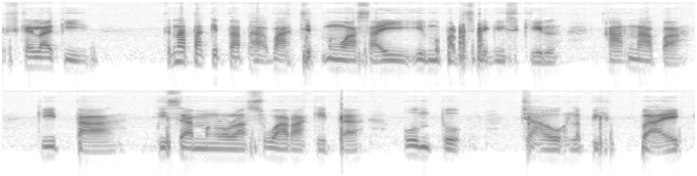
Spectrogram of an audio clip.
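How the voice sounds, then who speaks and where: A middle-aged man teaching a public speaking class, demonstrating expressions and vocal drills with loud chants and quiet whispers. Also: fairly low pitch. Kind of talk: energetic training class.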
